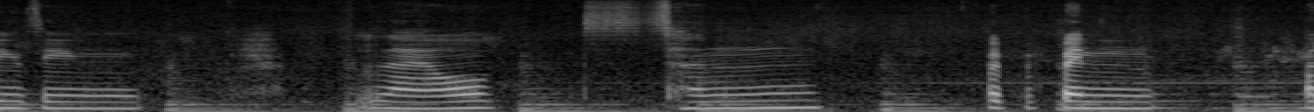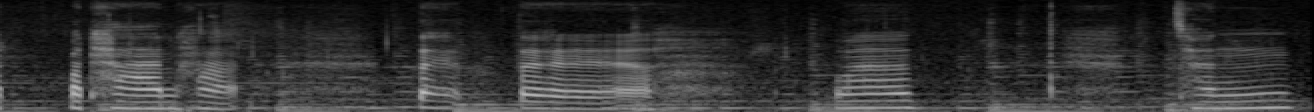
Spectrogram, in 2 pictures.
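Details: Acted stuttering by a female character in a comedy skit, said to be not from birth but from a lack of self-confidence; stuttering (acted).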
